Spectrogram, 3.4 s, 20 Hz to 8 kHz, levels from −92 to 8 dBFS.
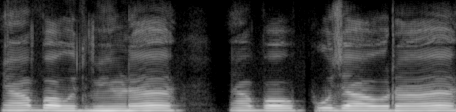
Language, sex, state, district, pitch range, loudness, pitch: Hindi, male, Jharkhand, Deoghar, 155-170 Hz, -14 LUFS, 165 Hz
